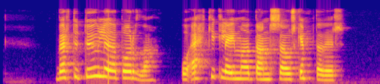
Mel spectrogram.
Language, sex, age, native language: Icelandic, female, 40-49, Icelandic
